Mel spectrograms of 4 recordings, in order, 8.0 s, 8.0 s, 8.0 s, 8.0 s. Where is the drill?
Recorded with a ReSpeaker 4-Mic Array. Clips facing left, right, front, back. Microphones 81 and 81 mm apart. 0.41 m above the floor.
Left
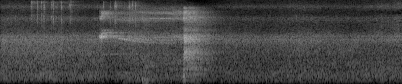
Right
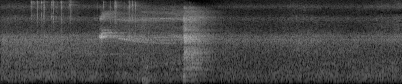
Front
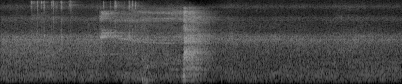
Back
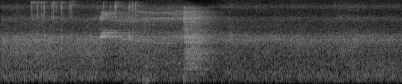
15° left, 1.9 m.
